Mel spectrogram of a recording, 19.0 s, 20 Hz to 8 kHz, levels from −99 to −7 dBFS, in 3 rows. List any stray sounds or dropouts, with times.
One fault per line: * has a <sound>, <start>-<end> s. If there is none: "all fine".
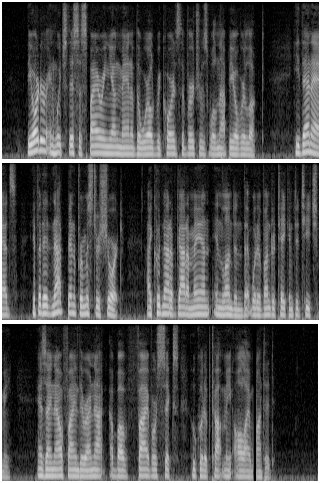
* has a dropout, 17.7-17.8 s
